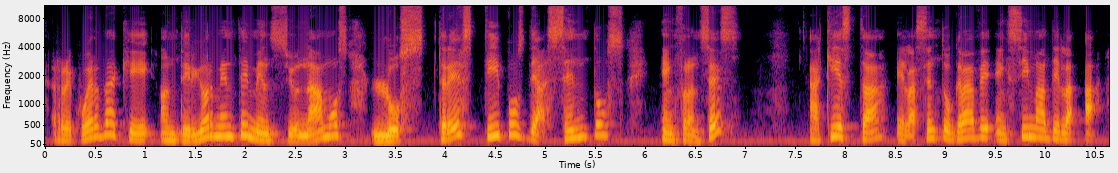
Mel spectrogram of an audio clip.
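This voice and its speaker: A man's voice: sits high, darkish tone. A man teaching a televised lesson, explaining patiently and repeating examples as he moves between French and Spanish.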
